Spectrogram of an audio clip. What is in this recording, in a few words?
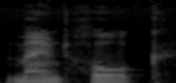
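"Mount Hawke", English; place-names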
